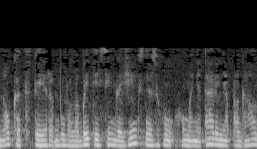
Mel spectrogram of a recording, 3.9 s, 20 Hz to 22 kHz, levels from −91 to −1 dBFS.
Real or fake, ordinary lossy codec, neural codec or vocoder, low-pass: fake; MP3, 24 kbps; codec, 44.1 kHz, 7.8 kbps, DAC; 7.2 kHz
